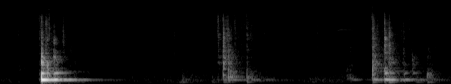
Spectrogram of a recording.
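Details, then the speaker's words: 1993 Triumph Trident 900 fuel tank, empty after the bike sat five years, rocked by hand: three separate clunks with a short metallic roll; something loose and unattached is rattling inside the tank. "Something in there that's not attached to something."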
